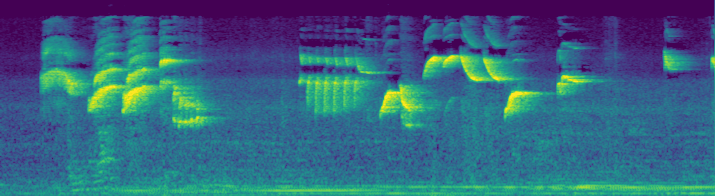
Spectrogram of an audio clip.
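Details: Orange-headed thrush (Geokichla citrina), song.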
